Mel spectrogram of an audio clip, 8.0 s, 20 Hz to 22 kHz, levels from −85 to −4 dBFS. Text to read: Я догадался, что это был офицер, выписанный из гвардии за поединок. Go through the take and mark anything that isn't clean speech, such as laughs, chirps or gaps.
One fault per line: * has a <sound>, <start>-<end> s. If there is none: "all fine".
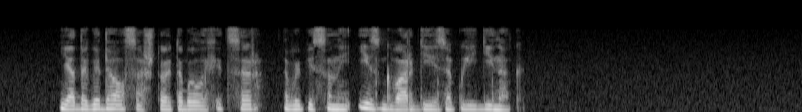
all fine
